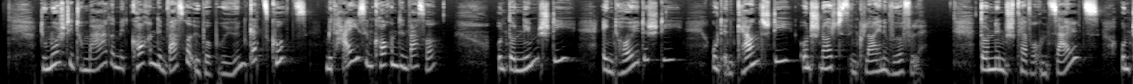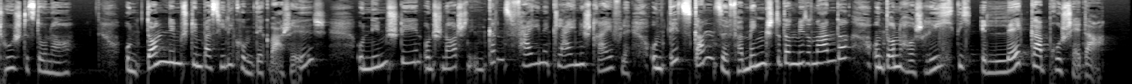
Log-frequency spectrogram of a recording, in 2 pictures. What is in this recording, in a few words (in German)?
schwäbisch audio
